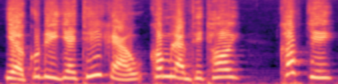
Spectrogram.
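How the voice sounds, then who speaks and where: A woman voicing a short-tempered girl in a story who scolds sharply and loudly. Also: high voice, brisk, no echo, clean studio sound, pitched above the performer's own voice, lightly acted. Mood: scolding. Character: bossy short-tempered middle sister.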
